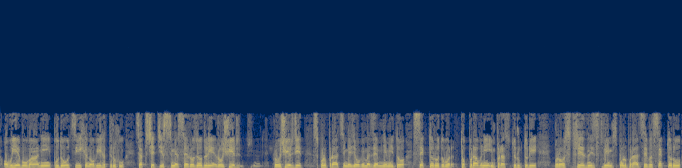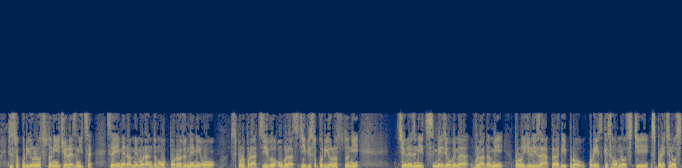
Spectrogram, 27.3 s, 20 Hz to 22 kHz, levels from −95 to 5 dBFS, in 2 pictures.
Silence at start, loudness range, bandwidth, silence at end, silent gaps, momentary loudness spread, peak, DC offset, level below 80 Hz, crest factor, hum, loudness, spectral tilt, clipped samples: 0 s; 1 LU; 7.6 kHz; 0 s; none; 5 LU; -4 dBFS; under 0.1%; -58 dBFS; 14 dB; none; -19 LUFS; -4.5 dB/octave; under 0.1%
